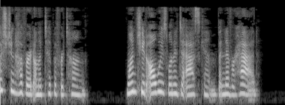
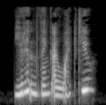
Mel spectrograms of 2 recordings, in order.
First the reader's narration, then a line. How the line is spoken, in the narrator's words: Her voice rose incredulously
